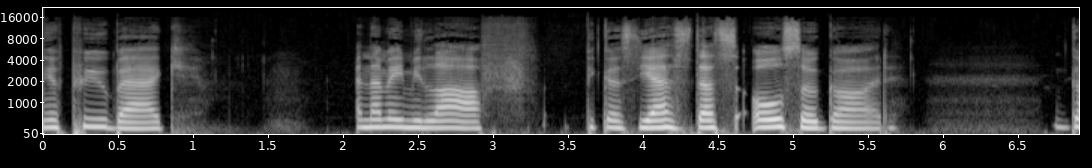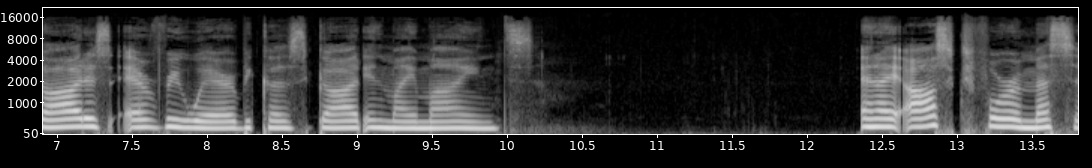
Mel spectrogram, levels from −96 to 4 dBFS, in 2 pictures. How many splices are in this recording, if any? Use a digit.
1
